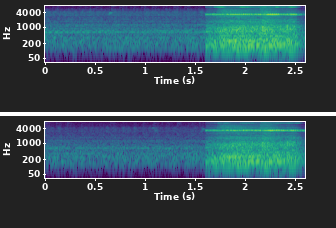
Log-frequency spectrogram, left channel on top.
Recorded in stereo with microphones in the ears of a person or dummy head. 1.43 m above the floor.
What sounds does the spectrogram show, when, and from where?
1.6 s a fire alarm: 25° left (ahead or behind), 1.2 m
